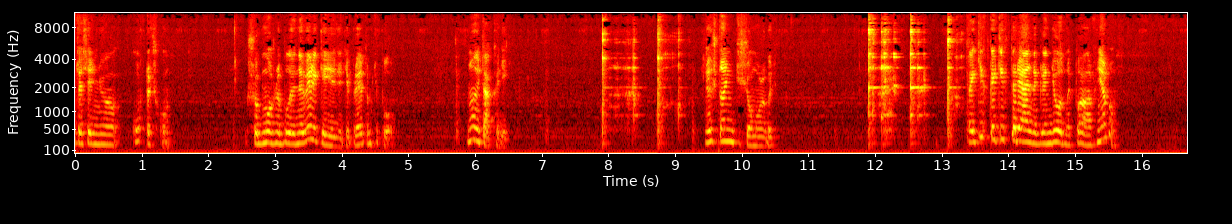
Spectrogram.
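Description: A woman talks calmly and close by.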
